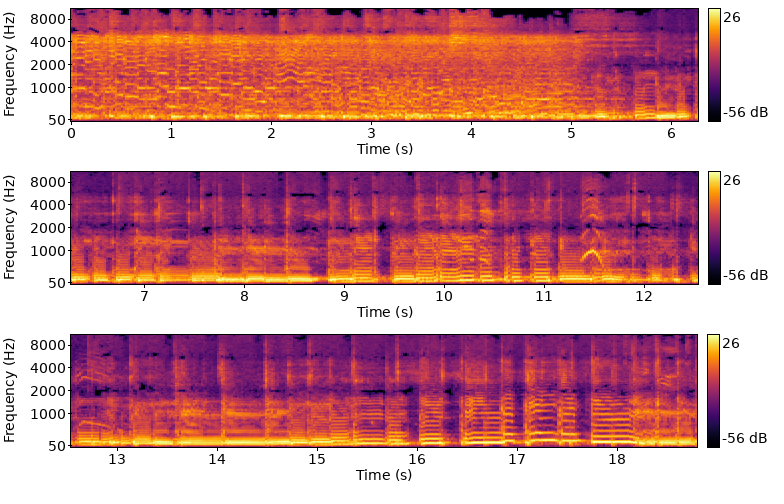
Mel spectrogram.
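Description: A live band plays an instrumental passage led by guitar and bass. About five seconds in, the dense, bright full-band sound drops back to a sparser, choppy rhythmic groove.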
